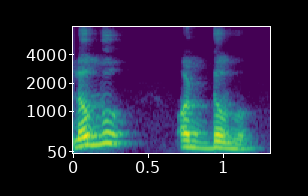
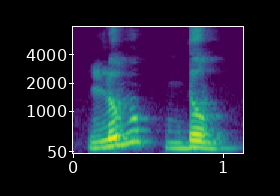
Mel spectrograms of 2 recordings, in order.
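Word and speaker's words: lub dub: लेकिन असली प्रोनाउंसिएशन इसका होता है लुब और डुब, लुब डुब, लुब डुब। लब डब बोलते हैं, लब डब है नहीं, लेकिन लुब डुब है, ठीक है।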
